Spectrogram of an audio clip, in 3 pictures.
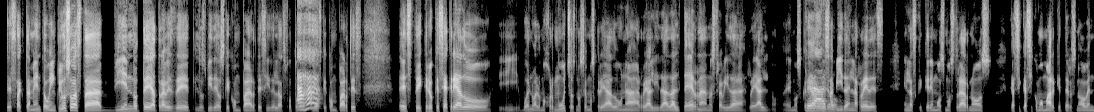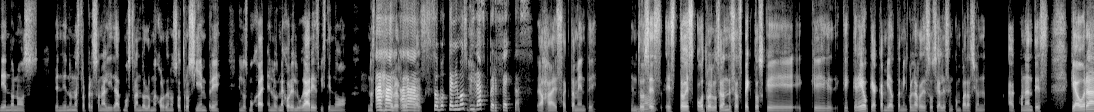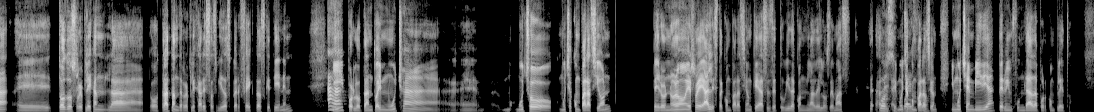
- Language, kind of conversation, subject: Spanish, podcast, ¿Cómo cambian las redes sociales nuestra forma de relacionarnos?
- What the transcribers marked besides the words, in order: in English: "marketers"; chuckle; chuckle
